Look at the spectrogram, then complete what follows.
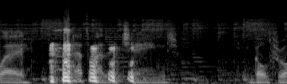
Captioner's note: chuckling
